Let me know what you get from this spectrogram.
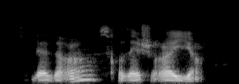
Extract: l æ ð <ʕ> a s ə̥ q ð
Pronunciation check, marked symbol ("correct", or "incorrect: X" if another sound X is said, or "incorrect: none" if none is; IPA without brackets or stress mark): incorrect: ʁ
